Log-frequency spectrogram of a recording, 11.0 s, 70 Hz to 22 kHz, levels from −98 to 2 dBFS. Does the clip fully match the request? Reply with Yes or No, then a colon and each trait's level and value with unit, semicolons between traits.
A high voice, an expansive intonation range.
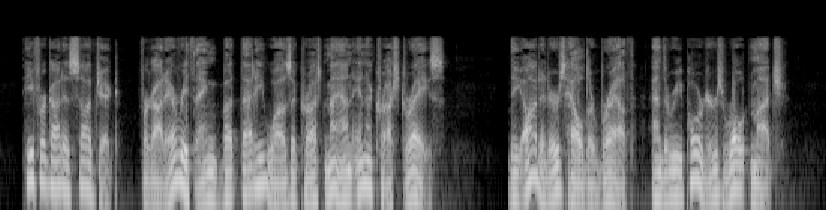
No: low, 105 Hz; wide, 7.3 semitones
